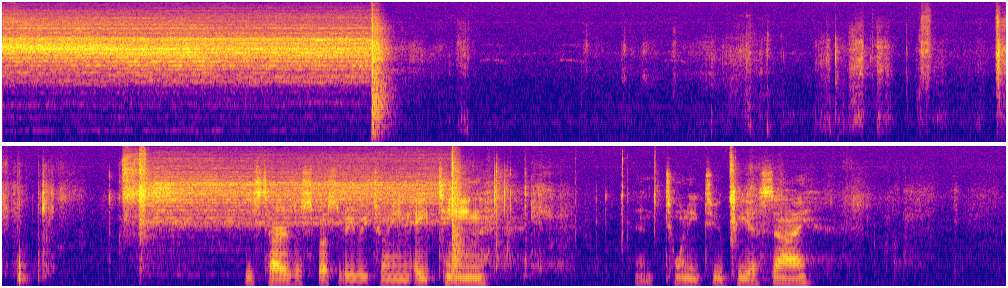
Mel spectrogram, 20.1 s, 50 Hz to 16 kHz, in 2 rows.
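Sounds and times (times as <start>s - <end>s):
compressed air hissing: 0.0s - 4.1s, 11.2s - 15.8s.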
